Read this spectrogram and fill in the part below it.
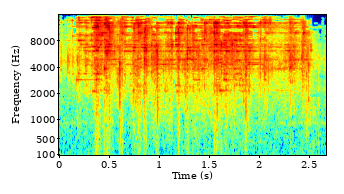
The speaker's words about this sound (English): That's new, new feature time. I just I just utilised some keys that I found in my pocket to make.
